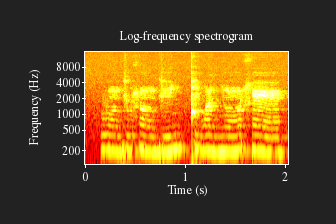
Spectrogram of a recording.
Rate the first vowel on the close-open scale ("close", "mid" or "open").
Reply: mid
